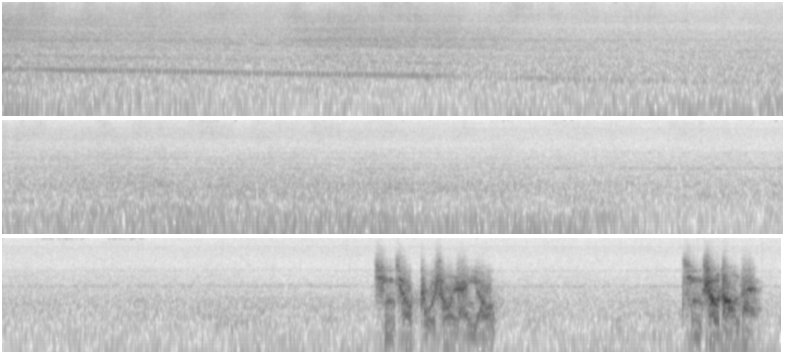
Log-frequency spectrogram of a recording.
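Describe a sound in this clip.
A jet engine whines steadily and slowly winds down in pitch.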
